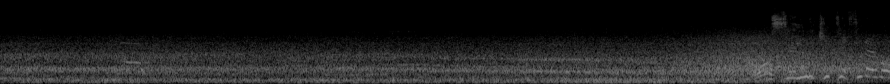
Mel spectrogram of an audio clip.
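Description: A large stadium crowd roars steadily and swells louder toward the end.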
